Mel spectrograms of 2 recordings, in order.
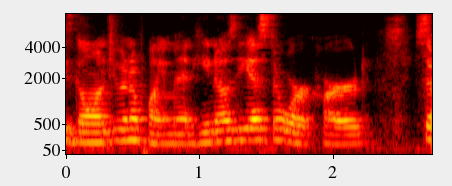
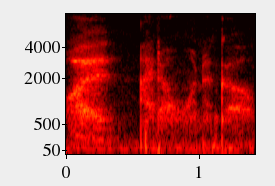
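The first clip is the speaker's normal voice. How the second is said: put-on soft, faint, shy whispered child's voice. Retelling how he, tired on Mondays, says he doesn't want to go, imitating his whisper. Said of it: "he'll whisper".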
